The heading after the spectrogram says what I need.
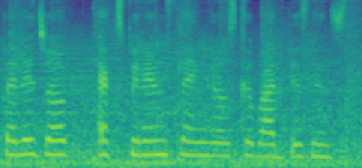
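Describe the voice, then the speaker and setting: A young woman student replies quietly and tersely in a high, flat voice. Faint music runs under the interview. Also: fast. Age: young adult. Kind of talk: casual interview answers.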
